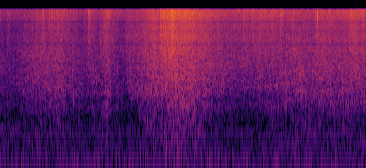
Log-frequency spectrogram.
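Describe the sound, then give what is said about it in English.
Rough ocean surf churns and splashes steadily for several seconds as a surfer struggles to paddle a board out through harsh waves. A broad rushing wash with wind buffeting the microphone, swelling slightly in the middle. No one speaks. “Those waves are a little bit harsh.”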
